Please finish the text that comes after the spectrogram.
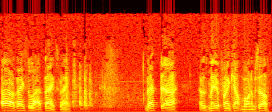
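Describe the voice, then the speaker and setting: An actor playing a vain, anxious small-town fire chief and husband in a 1970s radio drama. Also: male voice, mid-range voice, measured pace, close to an everyday voice. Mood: eager, boastful. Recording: dull, noisy old radio recording with hum.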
